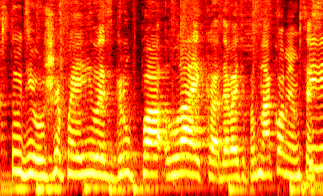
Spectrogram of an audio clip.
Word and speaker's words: ЛАЙК.А: Несмотря на то, что вы называетесь Лайка, пишется через like.a. И я сначала вообще прочитал как like a.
